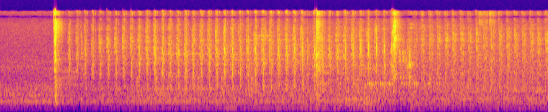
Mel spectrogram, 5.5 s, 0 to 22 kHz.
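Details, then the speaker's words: 1961 Seeburg AY100U jukebox gear mechanism after oiling a dry clutch with 3-in-1 oil: steady even light ticking about three per second, no stray clicks; clutch now working. Normal running mechanism. "Working much better, because the clutch is working. The clutch is the all-important thing in this gear mechanism."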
